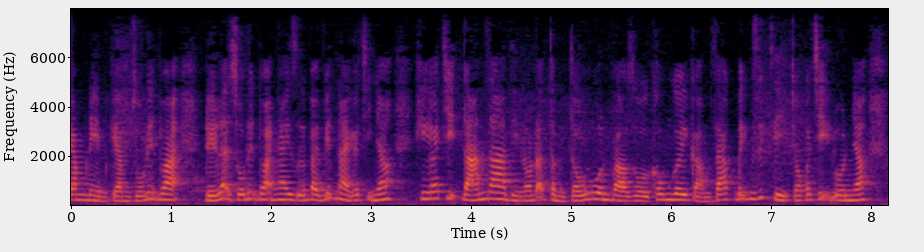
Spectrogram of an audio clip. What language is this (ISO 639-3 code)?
vie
